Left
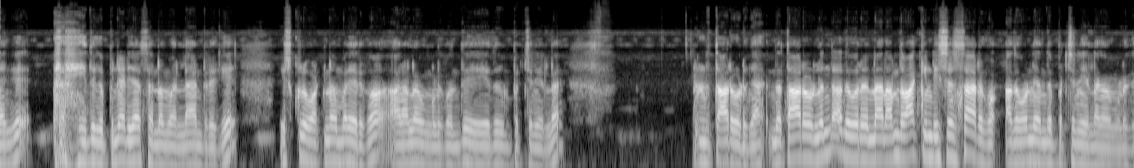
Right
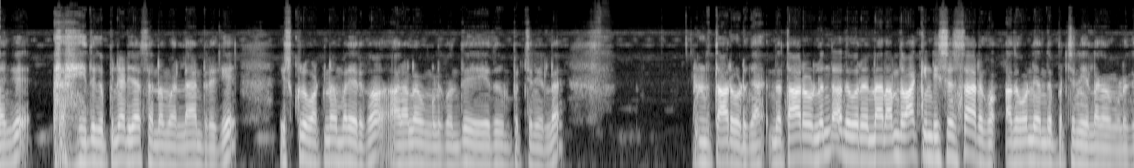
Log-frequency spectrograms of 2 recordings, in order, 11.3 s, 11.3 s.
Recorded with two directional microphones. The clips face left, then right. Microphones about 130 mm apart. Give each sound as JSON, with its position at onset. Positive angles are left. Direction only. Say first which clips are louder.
{"t": 0.0, "sound": "speech", "louder": "right 3 dB", "side_deg": 25}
